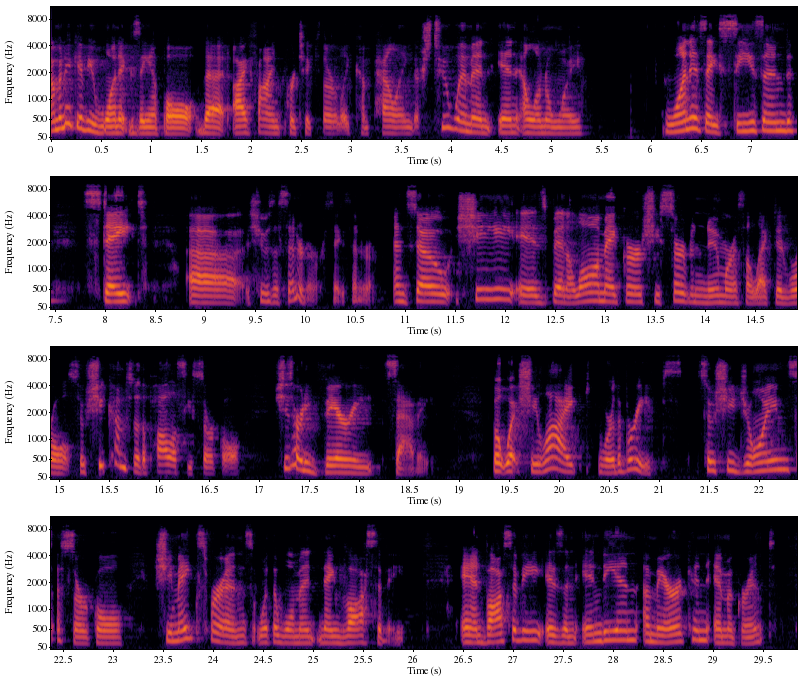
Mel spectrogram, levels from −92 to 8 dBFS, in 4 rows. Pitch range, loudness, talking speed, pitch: 165-225 Hz, -29 LUFS, 160 wpm, 185 Hz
